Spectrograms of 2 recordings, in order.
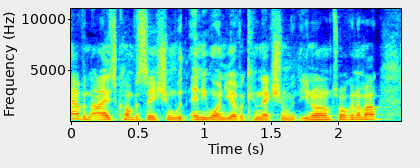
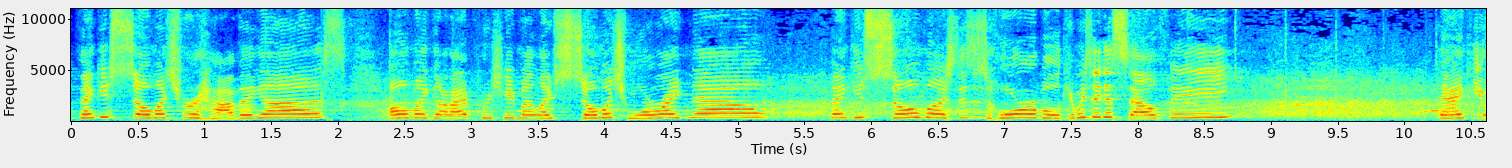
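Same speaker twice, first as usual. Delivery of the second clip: much higher, breathless gushing tourists; 10 semitones higher, slower than usual. Retold or imitated. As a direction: coo like clueless tourists. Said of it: "people were like".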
